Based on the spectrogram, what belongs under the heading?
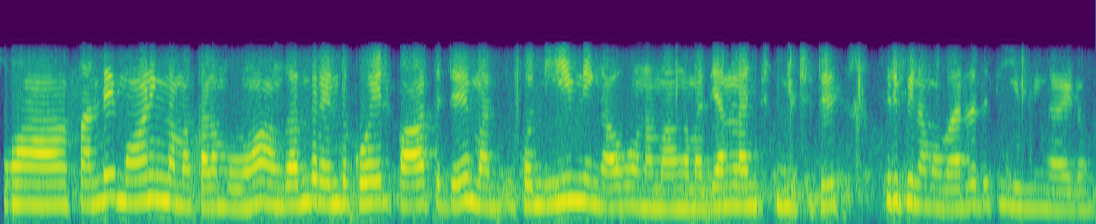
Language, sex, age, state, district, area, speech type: Tamil, female, 30-45, Tamil Nadu, Tiruvarur, urban, conversation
